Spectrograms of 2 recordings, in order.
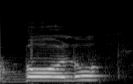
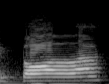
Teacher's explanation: Então bolo, o timbre é fechado. Bola, o timbre é aberto.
